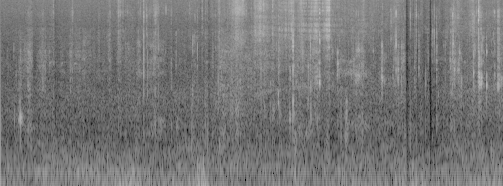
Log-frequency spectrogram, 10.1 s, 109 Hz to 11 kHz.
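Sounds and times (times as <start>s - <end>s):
dog licking and chewing: 0.2s - 10.0s.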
